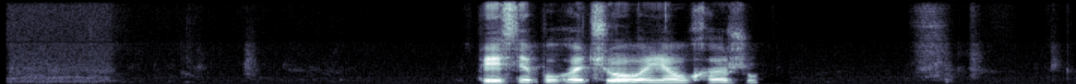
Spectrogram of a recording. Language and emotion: Russian, neutral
